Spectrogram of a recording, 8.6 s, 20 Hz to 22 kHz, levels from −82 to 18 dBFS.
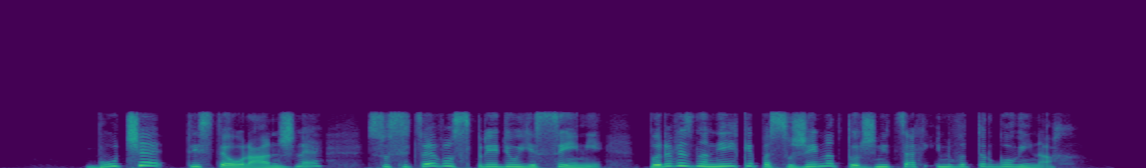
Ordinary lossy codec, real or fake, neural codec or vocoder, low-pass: none; fake; codec, 16 kHz, 2 kbps, FunCodec, trained on Chinese and English, 25 frames a second; 7.2 kHz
